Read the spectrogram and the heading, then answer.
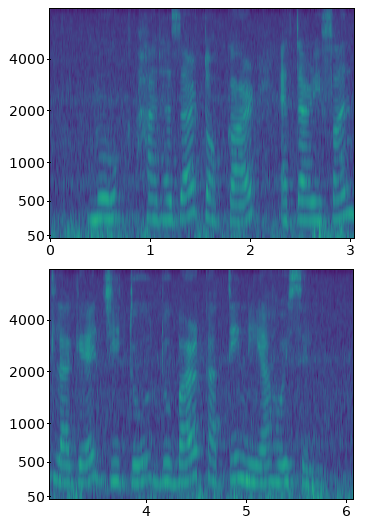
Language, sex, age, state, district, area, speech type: Assamese, female, 18-30, Assam, Nalbari, rural, read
